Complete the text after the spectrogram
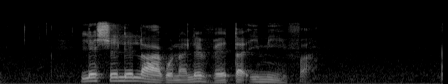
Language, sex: Swati, male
